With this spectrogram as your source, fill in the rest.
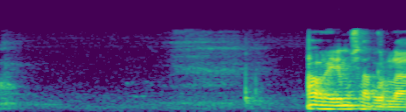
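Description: A small plastic model is set down on a wooden table with a soft tap.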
